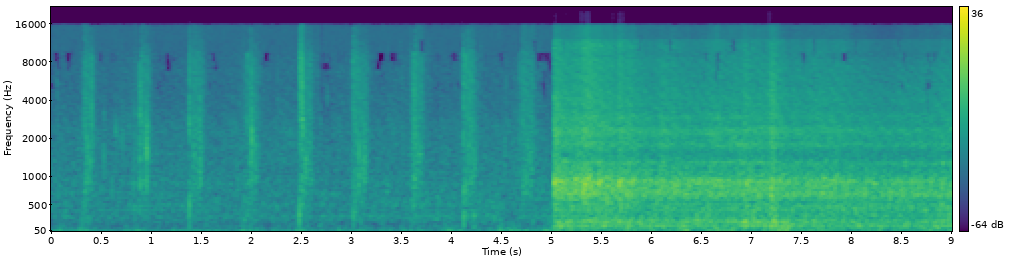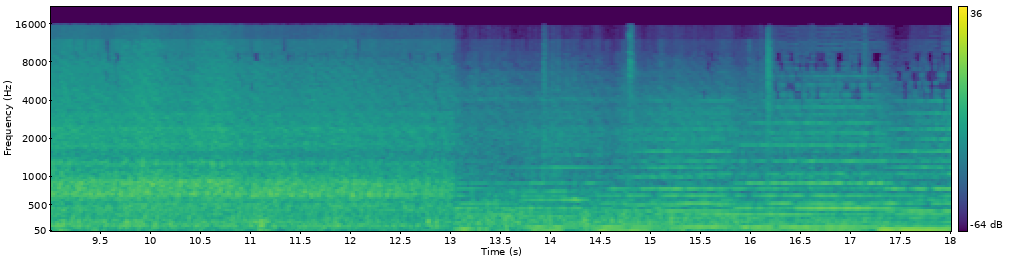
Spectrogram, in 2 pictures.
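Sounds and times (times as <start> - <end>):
steady rumbling noise: 4.9 - 16.4.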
